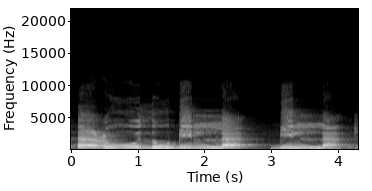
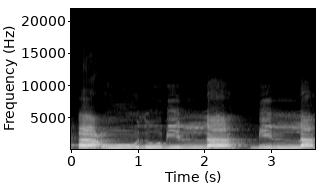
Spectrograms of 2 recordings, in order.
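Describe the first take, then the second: First: Billah with the ll held and pressed; pressed double l. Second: Billah with a single light l; wrong, no stress. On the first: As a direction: lean lightly on the ll of billah. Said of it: "tapi tekan sedikit". (billah dengan lam ditekan) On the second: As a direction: slide past the ll in billah. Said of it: "Nggak nampak penekanannya". (billah tanpa penekanan lam) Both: Shown as a demonstration.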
